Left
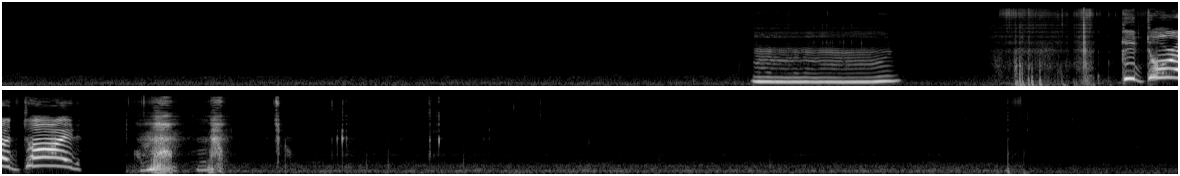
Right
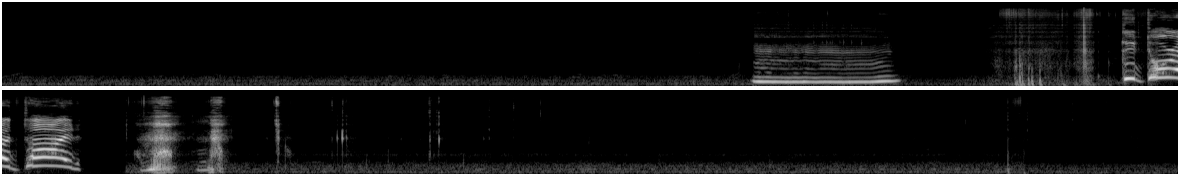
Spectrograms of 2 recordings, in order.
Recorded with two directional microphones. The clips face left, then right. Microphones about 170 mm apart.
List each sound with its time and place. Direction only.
7.4 s humming: 15° right (ahead or behind)
11.1 s a child's voice: 10° right (ahead or behind)
13.1 s dog: 15° right (ahead or behind)
14.6 s biting: 10° right (ahead or behind)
